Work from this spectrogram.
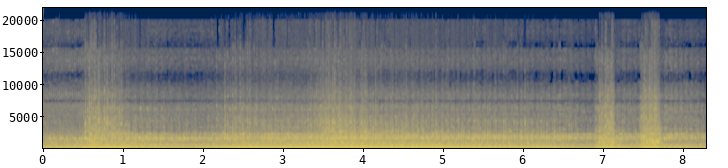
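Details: Ex-Australian Army International ACCO 6x6 truck refitted with a Perkins 6354 diesel, heard at the exhaust: deep, steady low thrum at idle with even pulses and a couple of blips; healthy, no misses or knocks.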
